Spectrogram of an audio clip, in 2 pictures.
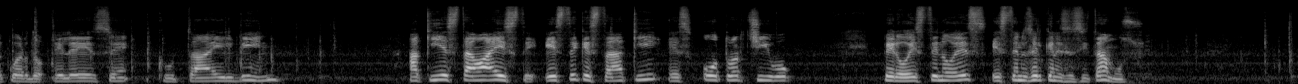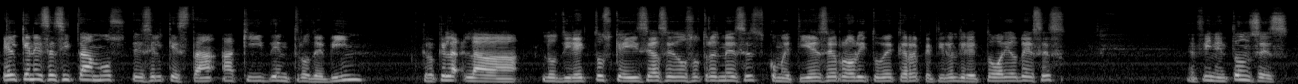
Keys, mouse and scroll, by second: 0.0-2.8 typing, 1.3 Tab, 3.2 Return, 6.7-7.8 drag, 10.3 click, 12.0-13.1 typing, 16.1-17.2 drag, 23.3 click.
